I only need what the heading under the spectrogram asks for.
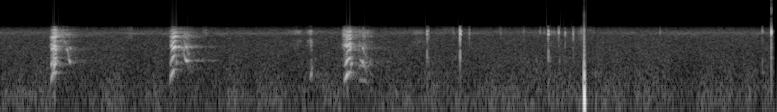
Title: with hiccups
